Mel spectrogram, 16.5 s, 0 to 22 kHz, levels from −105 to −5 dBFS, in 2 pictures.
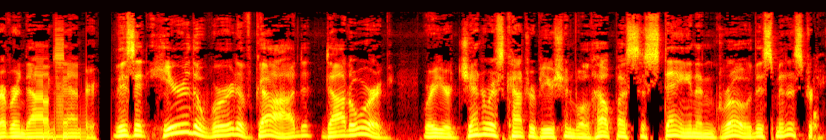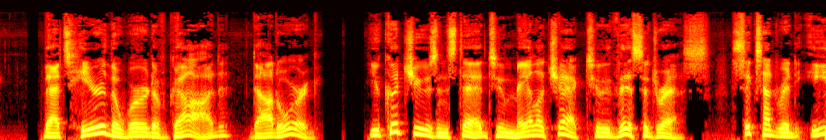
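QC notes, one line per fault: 0.37–0.87 s, robotic sound from repeated short buffers: audio likely arrived too seldom, so the player kept replaying a fragment of about 10 ms and skipped most of the real signal. That loop imposes a rigid, metallic 100 Hz buzz that only loosely tracks the speech.
8.09–8.19 s, damaged data in a compressed stream: corrupted bytes in the encoded stream made the decoder misread frames and lose sync while searching for the next valid header. Right after "sustain and grow this", this comes through as a short glitch lasting about 0.1 s.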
